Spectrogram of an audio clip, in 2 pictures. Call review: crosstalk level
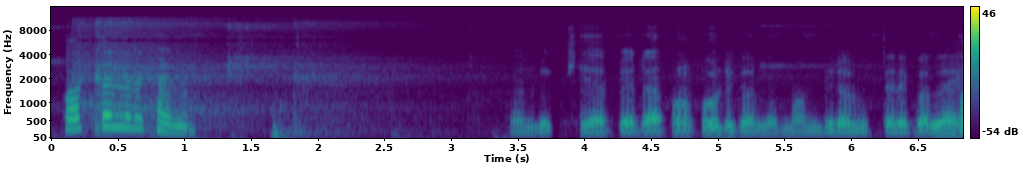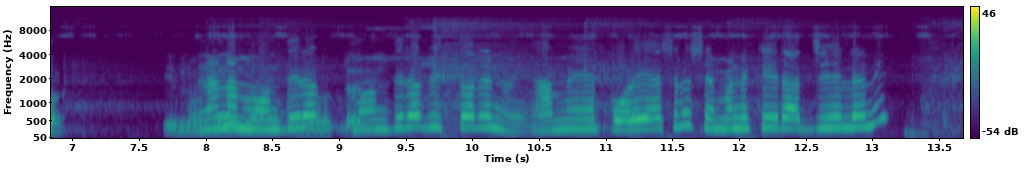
present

